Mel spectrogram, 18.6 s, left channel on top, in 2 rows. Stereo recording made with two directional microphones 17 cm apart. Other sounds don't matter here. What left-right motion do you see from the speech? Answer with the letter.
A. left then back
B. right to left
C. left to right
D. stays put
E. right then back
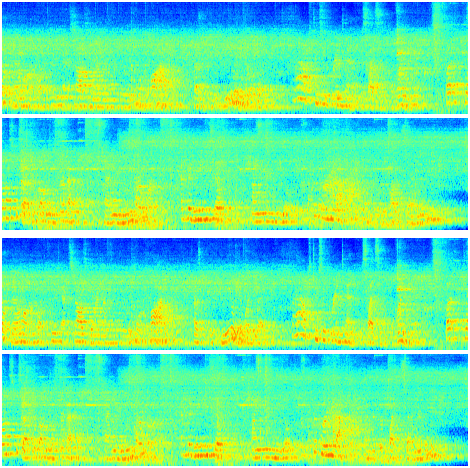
A.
